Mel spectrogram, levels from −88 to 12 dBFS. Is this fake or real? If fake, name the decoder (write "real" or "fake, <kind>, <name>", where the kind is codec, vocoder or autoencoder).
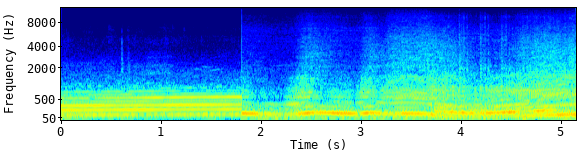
real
